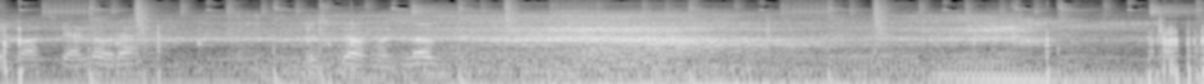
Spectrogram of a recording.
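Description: A road vehicle passing on wet asphalt: tyre hiss and engine rumble swell to a peak about halfway through, then fade.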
